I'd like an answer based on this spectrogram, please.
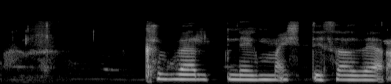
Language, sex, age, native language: Icelandic, female, 9, Icelandic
